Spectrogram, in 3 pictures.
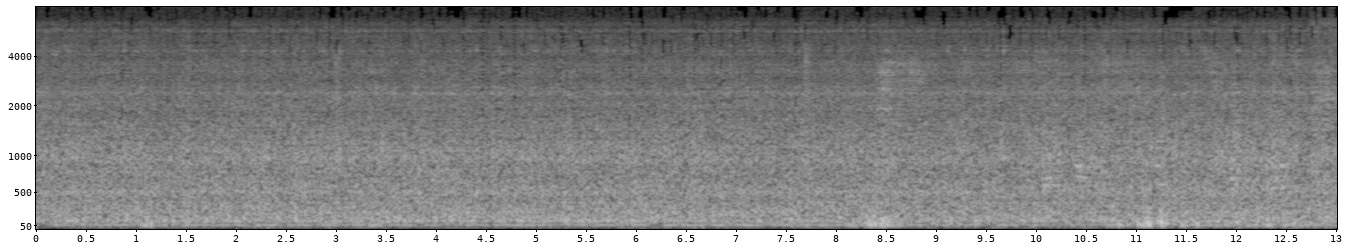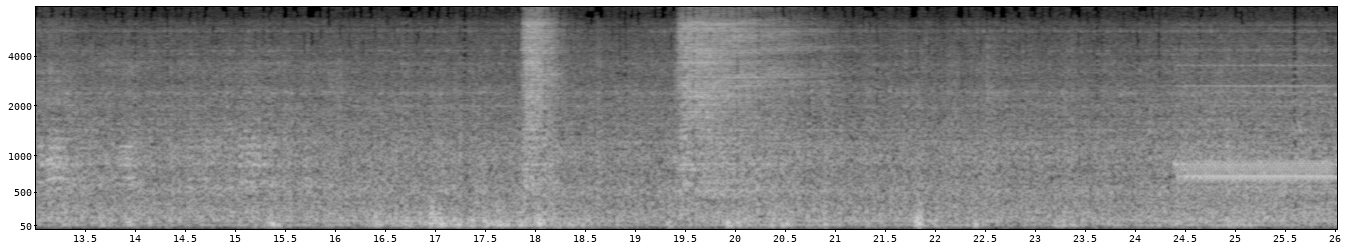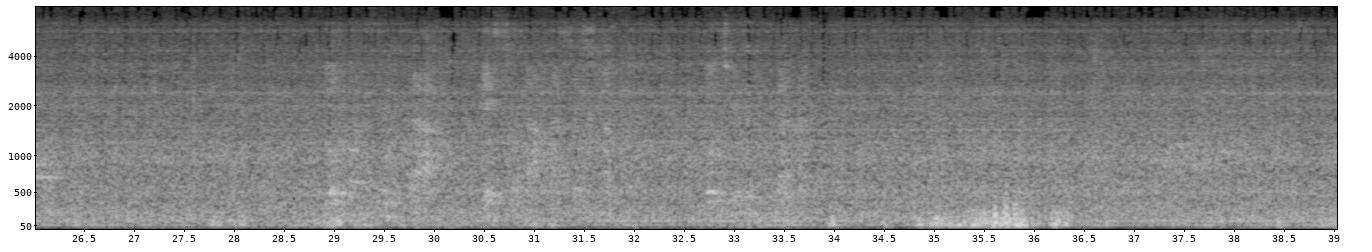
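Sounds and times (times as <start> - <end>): electric train humming: 0.0 - 39.0
air release hiss: 17.8 - 18.4, 19.4 - 21.1
two-note electronic tone: 24.4 - 26.4.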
